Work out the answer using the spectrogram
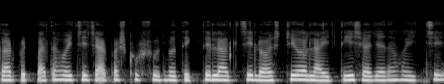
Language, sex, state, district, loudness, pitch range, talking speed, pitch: Bengali, female, West Bengal, Purulia, -14 LUFS, 195-210 Hz, 190 wpm, 205 Hz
